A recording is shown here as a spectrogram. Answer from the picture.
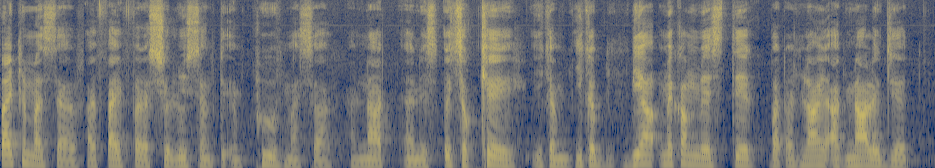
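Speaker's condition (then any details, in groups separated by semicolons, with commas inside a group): Hearing impairment; past speech impediment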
